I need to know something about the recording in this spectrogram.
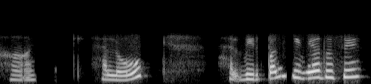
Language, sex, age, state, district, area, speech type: Punjabi, female, 18-30, Punjab, Firozpur, rural, conversation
